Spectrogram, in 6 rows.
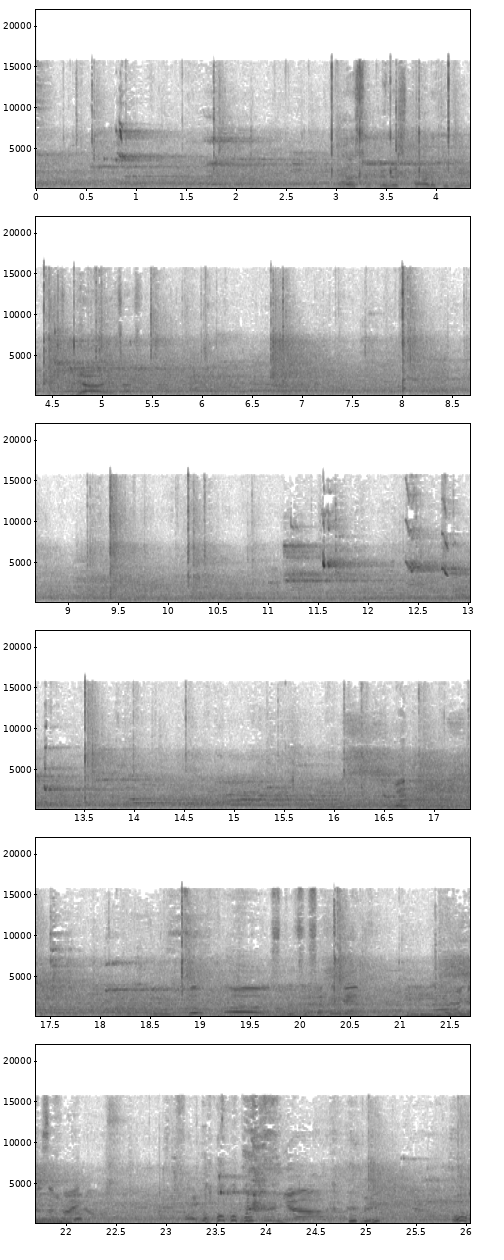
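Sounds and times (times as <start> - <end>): shoes squeaking on gym floor: 0.4 - 2.4, 11.1 - 14.0
rackets striking shuttlecocks: 7.8 - 10.6.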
